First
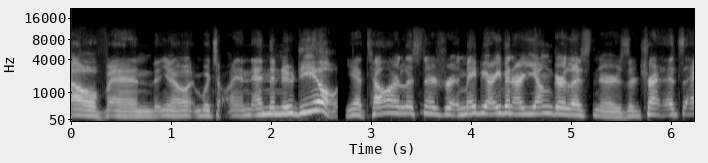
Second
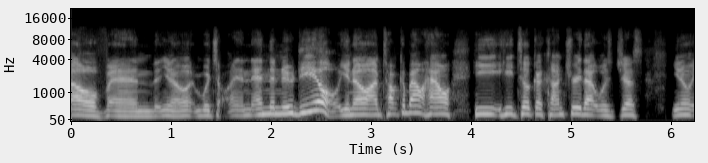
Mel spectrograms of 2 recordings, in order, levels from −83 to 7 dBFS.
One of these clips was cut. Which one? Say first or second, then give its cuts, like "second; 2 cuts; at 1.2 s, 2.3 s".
first; 1 cut; at 2.6 s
